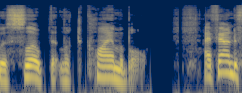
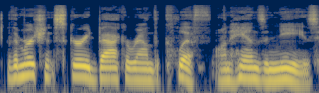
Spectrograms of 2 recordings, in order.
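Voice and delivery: ordinary delivery

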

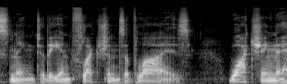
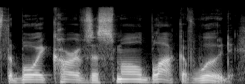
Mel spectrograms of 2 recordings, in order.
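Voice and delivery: plain reading voice

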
